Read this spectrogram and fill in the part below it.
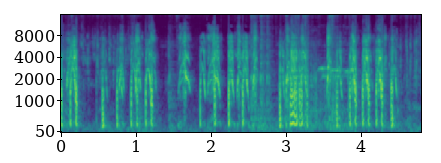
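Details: Several hungry ducks heard up close, giving a rapid run of harsh, broadband quacks in quick bursts with brief pauses, and a few thin tonal squeaks mixed in.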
